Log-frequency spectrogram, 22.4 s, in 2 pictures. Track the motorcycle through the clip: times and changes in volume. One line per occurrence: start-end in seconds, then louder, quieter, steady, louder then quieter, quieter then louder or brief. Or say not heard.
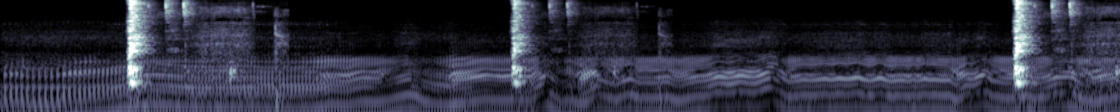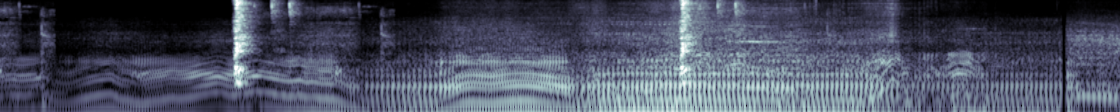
0.0-22.3 louder.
